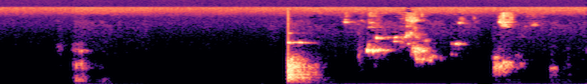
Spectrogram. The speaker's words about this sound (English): Now you've already affixed the new timeline to your second glass, the receiving glass. So right now you're going to ritualistically pour your water into your new timeline glass.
